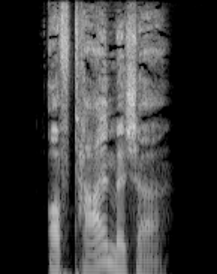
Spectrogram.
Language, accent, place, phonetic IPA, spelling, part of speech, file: German, Germany, Berlin, [ɔfˈtaːlmɪʃɐ], ophthalmischer, adjective, De-ophthalmischer.ogg
- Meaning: inflection of ophthalmisch: 1. strong/mixed nominative masculine singular 2. strong genitive/dative feminine singular 3. strong genitive plural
